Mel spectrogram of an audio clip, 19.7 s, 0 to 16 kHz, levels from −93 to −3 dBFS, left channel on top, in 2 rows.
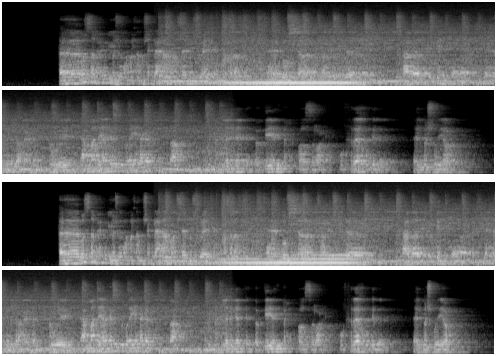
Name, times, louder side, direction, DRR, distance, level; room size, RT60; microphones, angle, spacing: voice 1, 1.1-4.8 5.3-7.6 8.0-12.8 13.2-13.4 13.9-16.3 16.6-17.5 18.1-18.8, right 2 dB, 75° right, 1 dB, 1.2 m, -28 dB
sound 1, 3.1-14.5, equal, 15° right, 1.0 m, -32 dB
sound 2, 3.7-7.6, equal, 10° left, 1.4 m, -21 dB
5.3 x 4.0 x 5.8 m, 1.4 s
head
